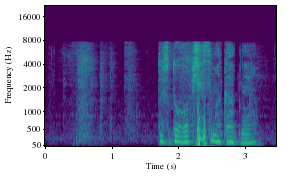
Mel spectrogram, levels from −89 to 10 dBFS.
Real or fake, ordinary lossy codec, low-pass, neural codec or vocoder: fake; none; none; codec, 16 kHz, 16 kbps, FreqCodec, larger model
